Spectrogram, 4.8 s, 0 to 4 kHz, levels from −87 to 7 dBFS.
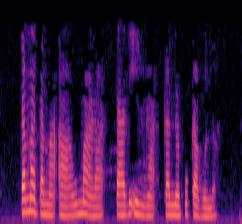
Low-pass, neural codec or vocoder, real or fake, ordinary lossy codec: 3.6 kHz; codec, 16 kHz, 6 kbps, DAC; fake; MP3, 16 kbps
